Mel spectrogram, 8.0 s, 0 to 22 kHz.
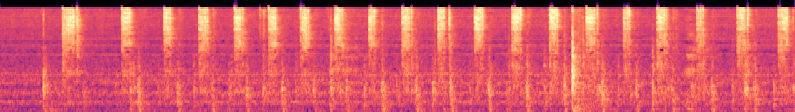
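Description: A ratchet clicks in quick repeated bursts of strokes while working on the centre driveshaft of a 2006 Subaru B9 Tribeca, close and crisp with a regular rhythm and no speech.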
